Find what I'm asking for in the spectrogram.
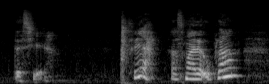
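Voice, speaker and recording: A woman's intonation is lively, and noticeable noise is present in the background. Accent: British. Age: 20s. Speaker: freelance illustrator. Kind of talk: casual vlog talk to camera. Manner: rambling, hesitant.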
